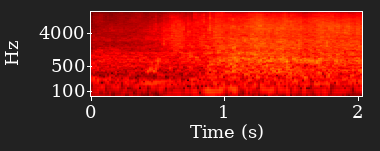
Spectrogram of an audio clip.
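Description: Wakeboard skimming across a lake as a cable tow pulls the rider off a dock start: a rushing hiss of water and spray that swells about half a second in and holds steady.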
